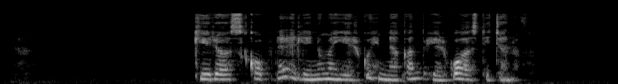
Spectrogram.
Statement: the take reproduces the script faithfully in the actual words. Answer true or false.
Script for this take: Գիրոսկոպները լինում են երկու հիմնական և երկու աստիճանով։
true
